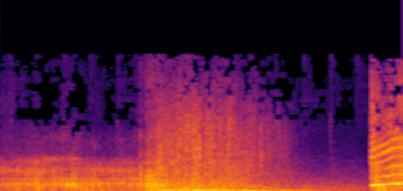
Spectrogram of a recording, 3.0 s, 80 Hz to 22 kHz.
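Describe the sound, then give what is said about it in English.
Video game attack effect for the ghost-type move Psycho Trick used by Mortrex: a rumbling hum swells into a booming, explosive burst, then cuts off into a sudden sharp tonal blip. “Attack. Choose a move. Psycho Trick. Ghost. Special effect point 65. Mortrex used Psycho Trick.”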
